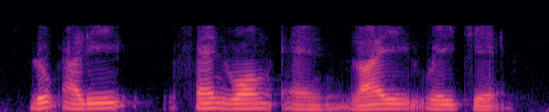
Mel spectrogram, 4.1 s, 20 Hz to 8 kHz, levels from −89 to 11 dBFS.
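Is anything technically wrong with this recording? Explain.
Yes. Two faults are audible in this speech.

The GSM full-rate codec runs throughout, with plainly audible damage consistent with the 13 kbps full-rate coder. It rebuilds speech from a vocal-tract filter fed by a sparse, regularly spaced pulse excitation, and it carries nothing above 4 kHz. The result is a buzzy, gravelly roughness over a dull, band-limited sound. A simple low-pass or narrowband phone line would sound muffled but smooth. This grit points to the coarse excitation model instead.

Lost GSM frames occur from 2.38 to 2.45 s. The dropout fits about 60 ms of missing data, or three consecutive frames. The decoder fills the gap by reusing the last good frame's parameters, so the sound freezes into a brief rough, metallic ring. A plain packet dropout would leave silence or a click. A stutter or repeat would replay recognisable audio. 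The ringing hold is what marks this as concealment of lost frames.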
